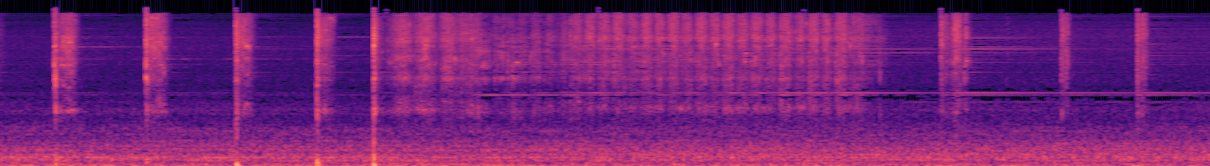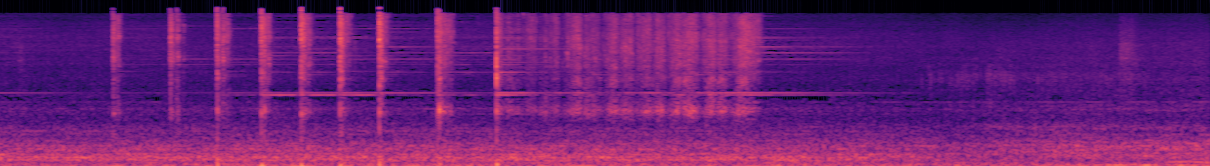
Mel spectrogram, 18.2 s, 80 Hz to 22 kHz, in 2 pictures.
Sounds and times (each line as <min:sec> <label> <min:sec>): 0:00.0 air-powered metal brush on a metal piece 0:08.8
0:09.9 air-powered metal brush on a metal piece 0:15.0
